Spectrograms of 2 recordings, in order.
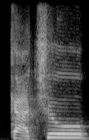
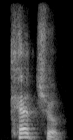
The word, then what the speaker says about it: ketchup: know sometimes in spanish people like to say kachoop or things like that the correct pronunciation is ketchup number 12 lemons lemons number 13 lettuce lettuce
